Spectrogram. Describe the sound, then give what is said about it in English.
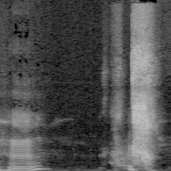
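A single sneeze: a drawn-out voiced 'ah' builds up, then after a brief pause comes a sharp, noisy burst, moderately loud and heard alone. “Bless you.”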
